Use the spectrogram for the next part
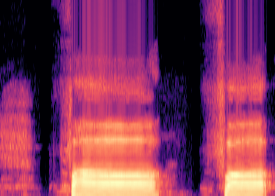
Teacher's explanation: فا کو جب ہم اپنے اوپر والے دانت اگلے والے اپنے نیچے والے ہونٹ کے اوپر لگاتے ہیں تو فا ادا ہوتا ہے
